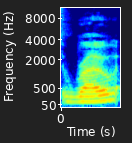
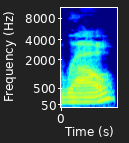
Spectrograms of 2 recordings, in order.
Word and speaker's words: Rowe: Just a little side note, it's Rowe and not Rao. But no problem whatsoever. At least you pronounce my name properly, because the French, they don't know how to pronounce my name.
